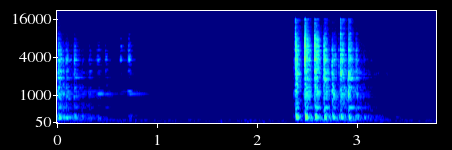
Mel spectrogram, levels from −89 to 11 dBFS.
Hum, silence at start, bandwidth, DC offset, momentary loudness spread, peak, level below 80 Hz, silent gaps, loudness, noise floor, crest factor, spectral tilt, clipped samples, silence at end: none; 0 s; 16.5 kHz; under 0.1%; 25 LU; -10 dBFS; under -90 dBFS; none; -37 LUFS; -89 dBFS; 36 dB; 0.5 dB/octave; under 0.1%; 0.75 s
